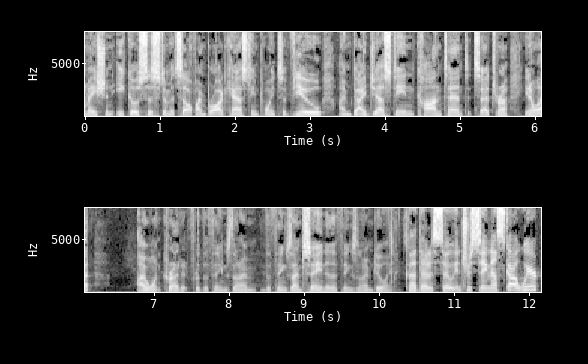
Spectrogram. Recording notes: The Tech Cat Show Live From IIEX2016 NA! Headed to Atlanta June 2016 to interview thought leaders from the floor of the Insights Innovation Exchange Conference.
